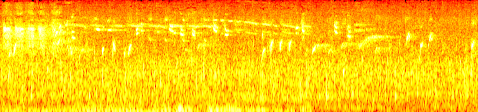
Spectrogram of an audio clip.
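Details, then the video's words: Sweet twittering from a goldfinch, opening with a bright high trill, then scattered short tinkling notes and a few slurred whistles. "Vocal virtuoso: activating enhancing your goldfinch songbird prowess"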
